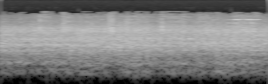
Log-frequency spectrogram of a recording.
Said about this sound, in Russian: В заставе подъезжает тот же тепловоз с прицепной платформой. Сбавляет ход.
